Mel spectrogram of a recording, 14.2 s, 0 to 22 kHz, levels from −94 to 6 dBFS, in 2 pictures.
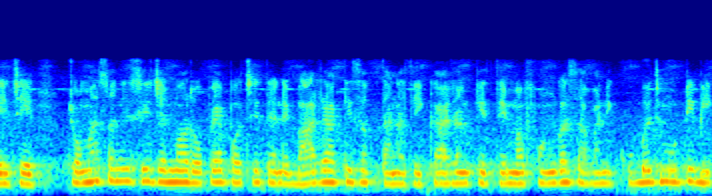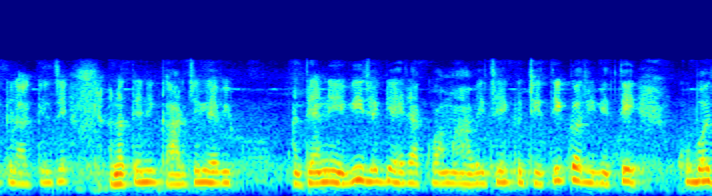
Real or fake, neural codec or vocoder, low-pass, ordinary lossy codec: real; none; 7.2 kHz; none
